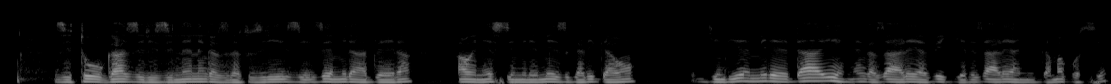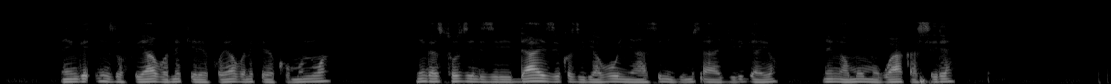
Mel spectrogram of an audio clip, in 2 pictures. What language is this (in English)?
Masaaba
